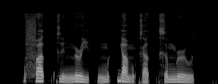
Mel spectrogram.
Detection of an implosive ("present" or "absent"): absent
